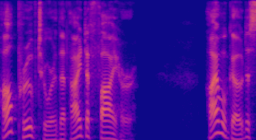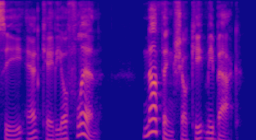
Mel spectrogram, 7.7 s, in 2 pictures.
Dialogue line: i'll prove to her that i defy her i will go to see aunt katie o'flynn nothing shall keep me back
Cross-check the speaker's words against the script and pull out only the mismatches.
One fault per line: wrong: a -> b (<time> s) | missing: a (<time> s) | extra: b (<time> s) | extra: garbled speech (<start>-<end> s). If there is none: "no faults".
no faults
